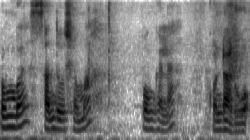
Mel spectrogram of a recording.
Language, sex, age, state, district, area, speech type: Tamil, female, 60+, Tamil Nadu, Thanjavur, urban, spontaneous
